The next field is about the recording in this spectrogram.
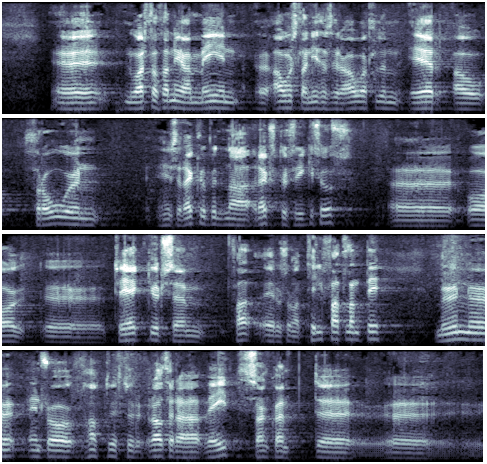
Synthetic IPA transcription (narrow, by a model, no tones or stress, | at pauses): nuaɾ̥t̪θaθanːɪɣaðmeːjɪnaːwhɛnst̪aniθɛsaɾaːwvat̪lʏnɛɾawθɾoːwʏn | hɪnsrɛklʏpɪnt̪narɛkst̪ʏrsriːcɪsjows | ɔɣ | t̪ʰvɛːcʏɾ̥sɛm | faɛɾʏswɔnat̪ʰɪlfat̪lant̪ɪ | mʏːnʏejnsɔɣhaw̥t̪vɪɾ̥t̪ʏɾraːwθejraveːjt̪samkʰvajm̥t̪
